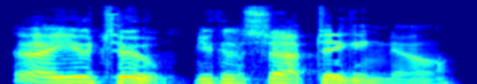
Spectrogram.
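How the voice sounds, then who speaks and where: A man with a slightly high, very animated voice speaks unhurriedly in a dry recording. He plays a stern, formal homicide lieutenant in an old-time radio drama, firm and matter-of-fact, with an authoritative manner as he masterminds a trick confession.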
